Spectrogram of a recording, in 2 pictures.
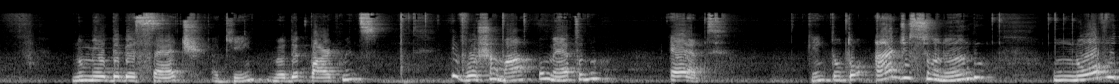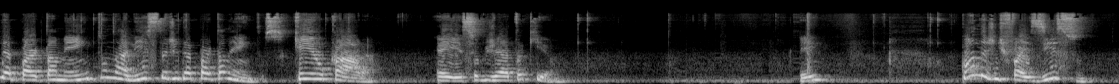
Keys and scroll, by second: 15.8 ctrl+c, 17.7 ctrl+v, 18.7 End.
